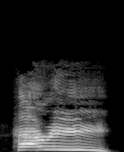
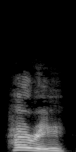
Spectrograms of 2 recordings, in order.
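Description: First: Loud, very high drawn-out holler; yelling his name. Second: High-pitched call of a name. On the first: Friends waving frantically at Harry, yelling his name. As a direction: yell for a friend far down the street. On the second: Friends hailing Harry across the street, calling out. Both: A narrator's reading. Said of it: "someone yelled his name".

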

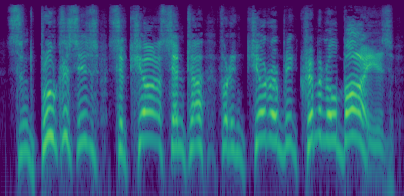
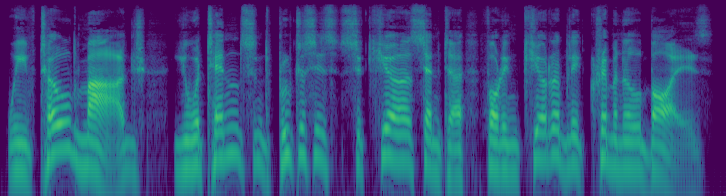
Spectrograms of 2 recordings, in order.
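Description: First: Panicked bellow, much higher and louder. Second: Slow, raised stern uncle voice. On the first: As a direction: roar the name out in a panic. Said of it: "bellowed Uncle Vernon". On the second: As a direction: lay down the lie slowly, high and firm. Vernon announcing the cover story. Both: A narrator's reading.

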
